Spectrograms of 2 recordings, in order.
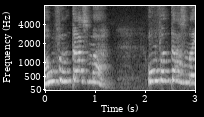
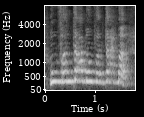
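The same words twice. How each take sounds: First: High, slow frightened cry; cry of fear. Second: High frightened cry with a sudden hit of volume; cry of fear. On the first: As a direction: cry out as if you've seen a ghost. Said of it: "y dieron voces de miedo". (grito asustado, agudo y lento) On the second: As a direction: shout it as if terrified at a ghost. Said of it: "daban voces de miedo". (grito de miedo, agudo y fuerte) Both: Acted.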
